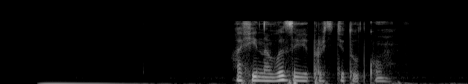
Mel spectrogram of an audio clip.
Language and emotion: Russian, neutral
